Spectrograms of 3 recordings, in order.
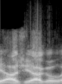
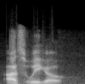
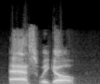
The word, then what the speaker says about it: Oswego: The rest of us say Asiago, like in the cheese. Oswego. Oswego. Oswego, right? Oswego.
